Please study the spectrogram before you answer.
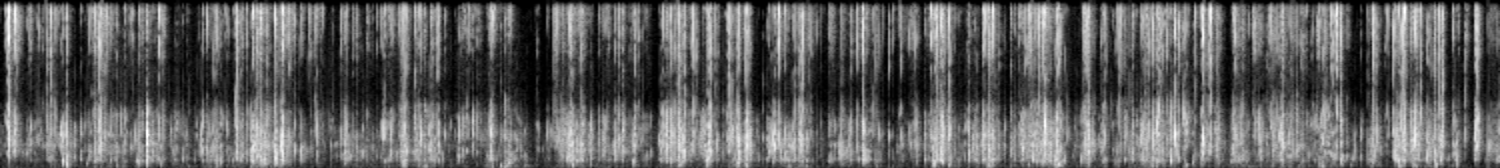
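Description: A full pink plastic-film candy bag of conversation hearts is tilted and shaken so the hard candies slide inside while fingers crinkle the film. The result is a steady, dense stream of bright, crisp crackles and rustles with no low end, interrupted by brief pauses and the soft slide of candies shifting.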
